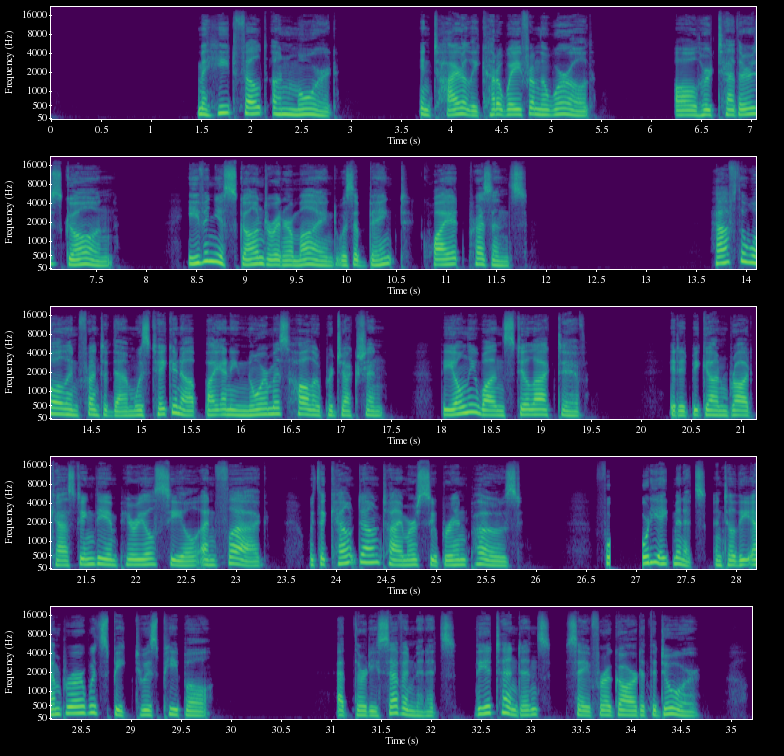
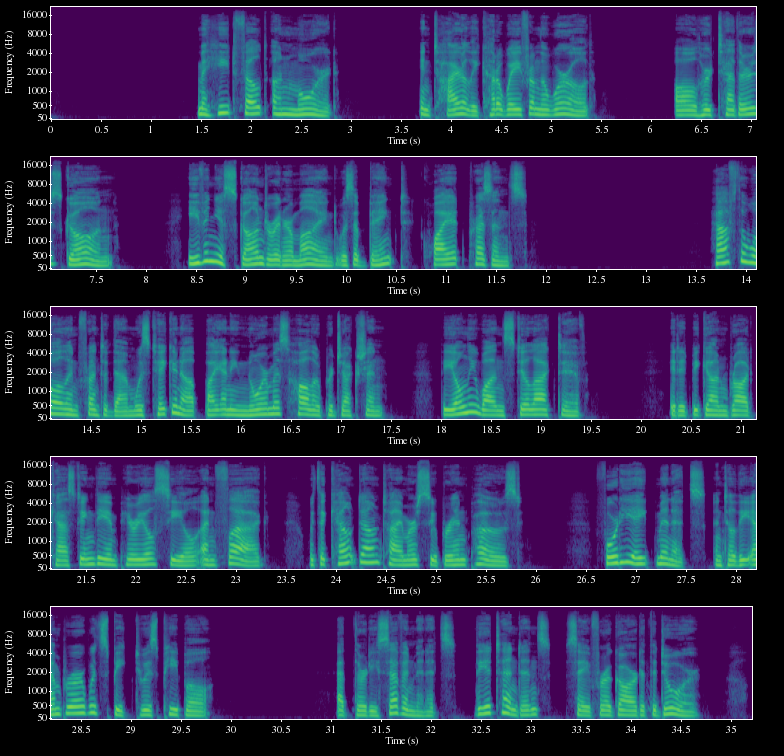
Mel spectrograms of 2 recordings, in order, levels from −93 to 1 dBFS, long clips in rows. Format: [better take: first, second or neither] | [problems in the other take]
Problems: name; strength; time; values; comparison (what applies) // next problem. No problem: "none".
second | audio freezing; at 27 s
